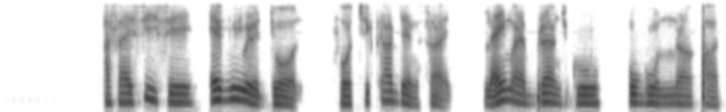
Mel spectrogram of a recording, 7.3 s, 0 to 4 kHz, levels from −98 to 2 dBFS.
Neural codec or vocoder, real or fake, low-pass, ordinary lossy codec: codec, 16 kHz, 8 kbps, FunCodec, trained on LibriTTS, 25 frames a second; fake; 3.6 kHz; none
